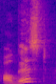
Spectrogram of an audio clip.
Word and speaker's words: August: Not August, it's August. Okay, the stress is on aw. Let's move on to the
